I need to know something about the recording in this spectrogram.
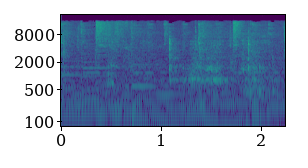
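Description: Soft background music of steady held tones and a low bass line, with faint sounds of a utensil stirring food in a nonstick skillet.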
